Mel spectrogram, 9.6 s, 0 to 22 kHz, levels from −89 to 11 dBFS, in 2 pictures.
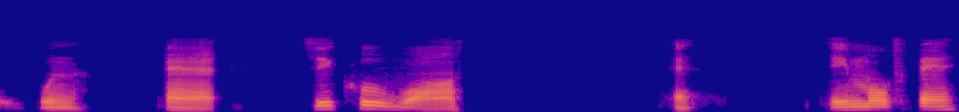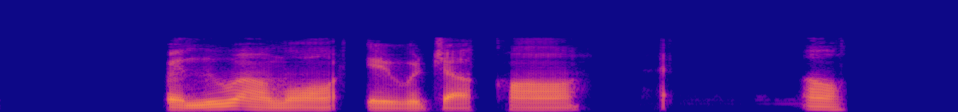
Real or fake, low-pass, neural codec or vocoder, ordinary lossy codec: fake; 5.4 kHz; codec, 16 kHz, 1 kbps, X-Codec, WavLM features, trained on Multilingual LibriSpeech; none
